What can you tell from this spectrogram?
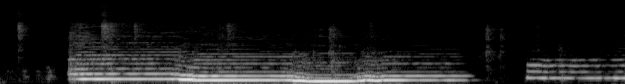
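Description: A singer's voice into a microphone, holding long steady notes: the first steps down in pitch twice, dips and comes back up, then stops, and after a short break a second, higher held note begins.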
